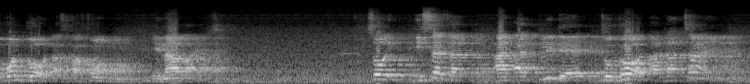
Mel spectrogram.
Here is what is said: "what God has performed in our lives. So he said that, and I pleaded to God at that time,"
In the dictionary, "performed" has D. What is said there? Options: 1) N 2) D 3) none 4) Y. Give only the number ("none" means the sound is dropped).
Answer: 3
